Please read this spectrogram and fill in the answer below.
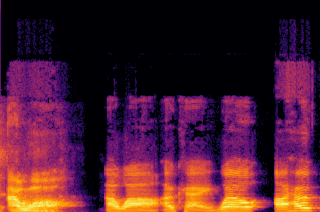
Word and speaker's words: Aouar: But yeah, it's Aouar.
